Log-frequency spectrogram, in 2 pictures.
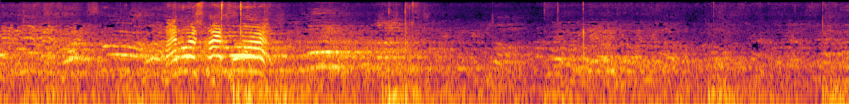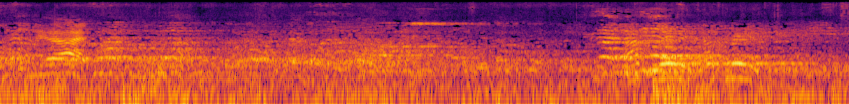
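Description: Men shout loudly across an echoing indoor hall.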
